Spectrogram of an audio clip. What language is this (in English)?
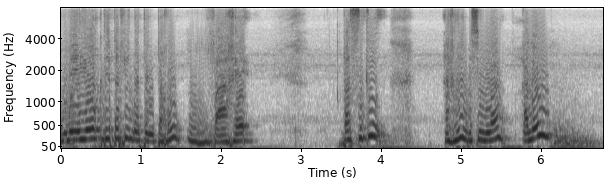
Serer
